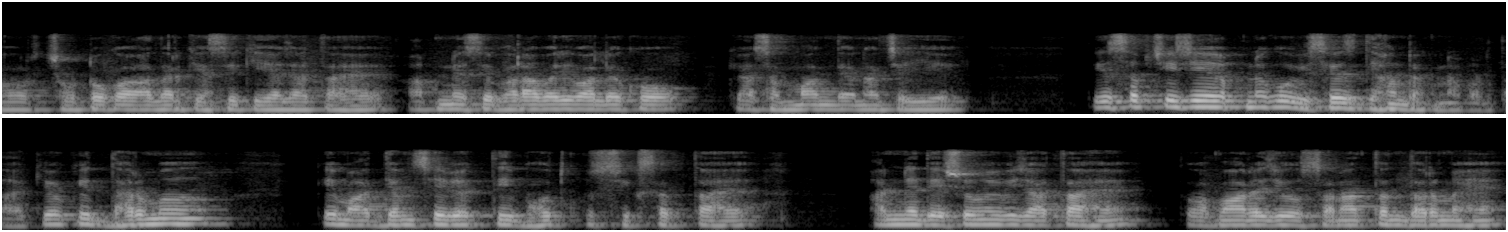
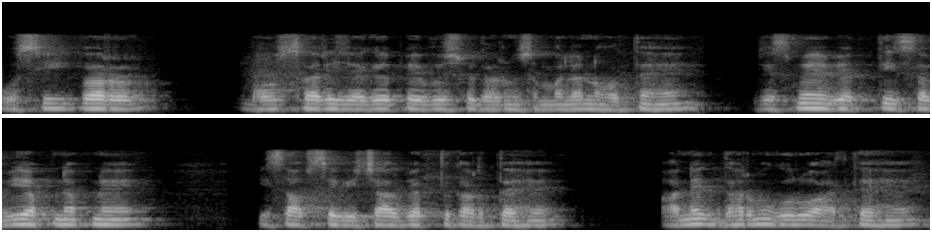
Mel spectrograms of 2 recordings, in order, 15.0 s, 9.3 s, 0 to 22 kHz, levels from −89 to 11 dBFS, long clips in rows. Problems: background sounds at intervals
